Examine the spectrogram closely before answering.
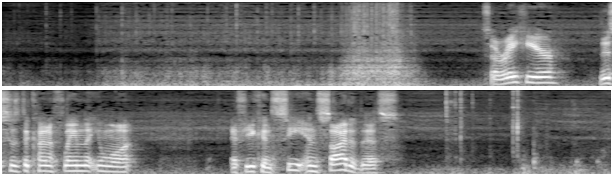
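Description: A gas torch flame hisses steadily.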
